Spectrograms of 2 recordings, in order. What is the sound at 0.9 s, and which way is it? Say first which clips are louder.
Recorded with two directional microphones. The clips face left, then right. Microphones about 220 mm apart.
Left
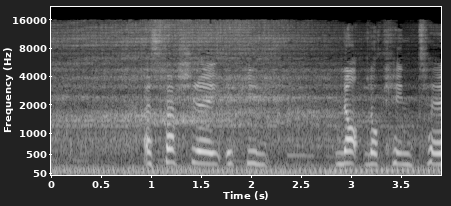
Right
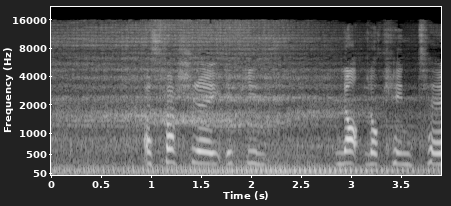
Speech: even; 15° left (ahead or behind).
